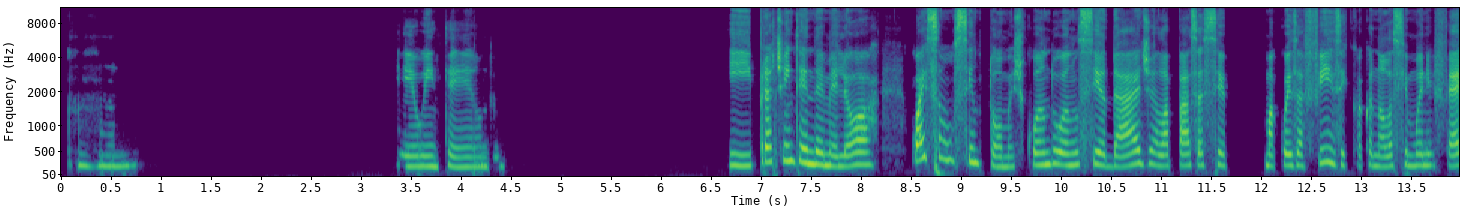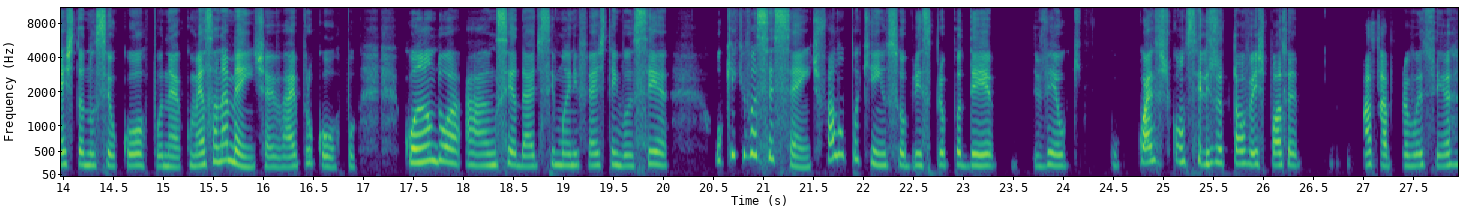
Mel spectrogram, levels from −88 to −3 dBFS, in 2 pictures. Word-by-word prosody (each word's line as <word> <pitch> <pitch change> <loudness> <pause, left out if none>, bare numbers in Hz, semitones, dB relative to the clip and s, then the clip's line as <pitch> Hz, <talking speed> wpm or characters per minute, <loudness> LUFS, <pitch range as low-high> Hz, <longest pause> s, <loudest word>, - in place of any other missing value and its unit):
Uhum. 210 0 -8 2.7
Eu 205 0 -1
entendo. 195 -1 -5 2.2
E 215 -1 +1
pra 290 +1 +4
te 310 - +3
entender 275 -6 +4
melhor, 220 +2 +2 0.3
quais 335 +4 +5
são 345 -3 +5
os 320 - -2
sintomas 205 -9 +2
quando 240 +2 0
a 230 - +3
ansiedade 230 0 +3
ela 215 -2 0
passa 225 0 +1
a - - -6
ser 235 -3 +1 0.4
uma 215 -1 0
coisa 225 +1 0
física, 245 -7 -1
quando 210 -2 -5
ela 200 +2 0
se 240 - +2
manifesta 225 +2 +2
no 225 0 -3
seu 210 - +2
corpo, 220 -2 -4
né. 200 -2 -1
Começa 230 +8 +1
na 320 +1 +3
mente, 210 -8 +2
aí 195 - -4
vai 195 +2 0
para 265 +4 -9
o - - -18
corpo. 195 -2 -8 0.5
Quando 300 +2 +4
a 265 -3 +1
a 220 -1 -3
ansiedade 225 -2 0
se 255 - -2
manifesta 225 0 -4
em 230 - -3
você, 220 +2 -1 0.5
o - - -7
que 435 - -1
que 435 +1 -7
você 420 -4 +3
sente? 195 - 0
Fala 360 +6 -1
um - - -13
pouquinho 255 -10 -4
sobre 225 -1 -3
isso 205 -4 -3
para 230 - -4
eu 230 - -8
poder 220 -1 0 0.4
ver 215 +2 -3
o 215 - -6
que 220 - -12 0.6
quais 290 +2 +4
os - - -2
conselhos 285 -3 -1
eu 270 - -1
talvez 255 -2 -1
possa 230 -1 0 0.6
passar 225 -1 0
para 215 - -4
você. 215 0 -6
225 Hz, 150 wpm, -22 LUFS, 210-250 Hz, 2.7 s, quais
